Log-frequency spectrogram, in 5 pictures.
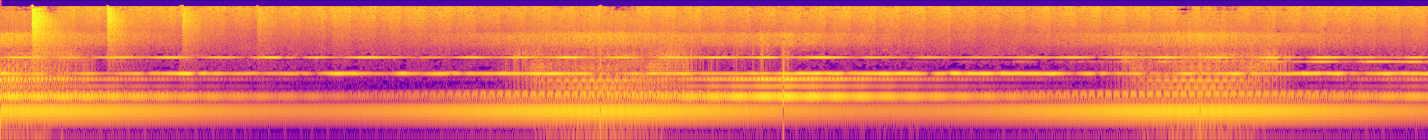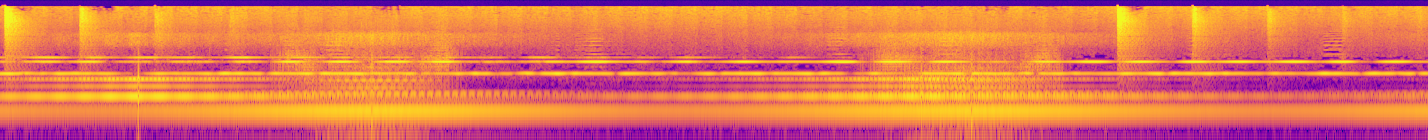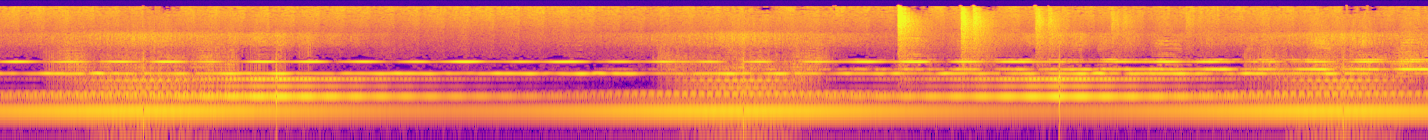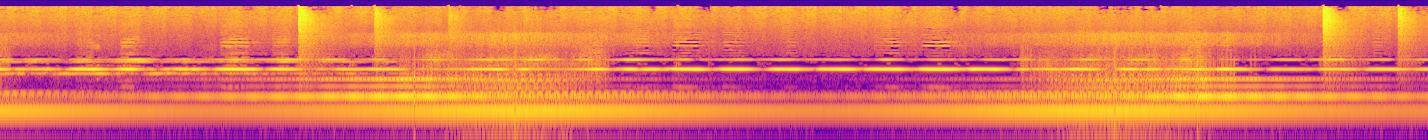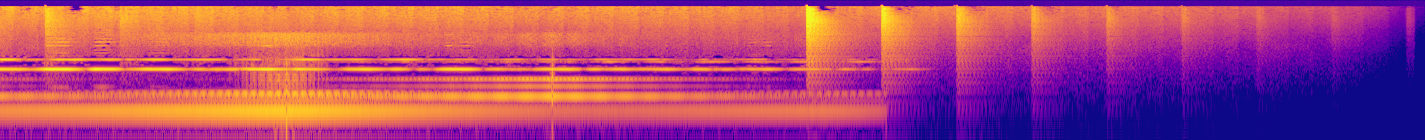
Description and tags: Shadow Maker-Living Room
What you hear is the sound of an old mystic Engine, or something else, i don´t know. I made it with Audacity. Use it if you want, you don´t have to ask me to. But i would be nice if you tell me, That you used it in something.
Creature, Nightmare, Ghost, Ambiance, Free, Hall, Scary, Ambience, Halloween, Ambient, Atmosphere, No, Entrance, Sound, Cellar, Drone, Light, Spooky, Evil, Horror, Engine, Creepy, Maker, Shadow, Dark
